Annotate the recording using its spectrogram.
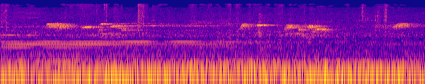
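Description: Birds chirping in short calls over a steady low rumble, while the ringing tone of a chime struck just before fades away in the first second or so.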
